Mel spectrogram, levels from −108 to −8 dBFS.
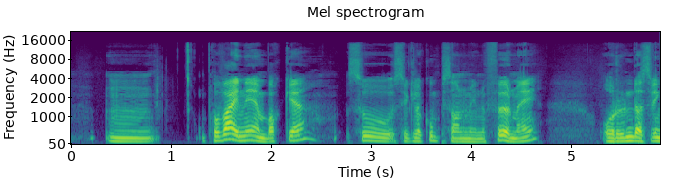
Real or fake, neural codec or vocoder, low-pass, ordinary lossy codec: real; none; 14.4 kHz; AAC, 48 kbps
